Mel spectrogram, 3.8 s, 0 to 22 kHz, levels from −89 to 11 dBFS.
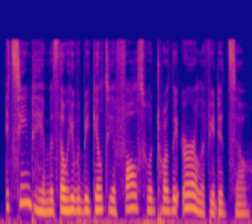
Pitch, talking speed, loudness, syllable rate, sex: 170 Hz, 300 wpm, -20 LUFS, 6.7 syllables/s, female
